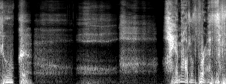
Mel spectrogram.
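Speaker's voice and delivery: mock winded villain, low and breath-heavy; Darth Vader. Streamer trying another villain line for laughs, low breathy impression. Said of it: "how about this?".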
